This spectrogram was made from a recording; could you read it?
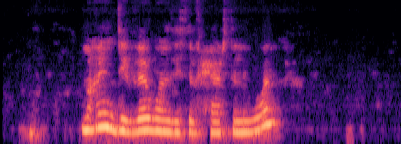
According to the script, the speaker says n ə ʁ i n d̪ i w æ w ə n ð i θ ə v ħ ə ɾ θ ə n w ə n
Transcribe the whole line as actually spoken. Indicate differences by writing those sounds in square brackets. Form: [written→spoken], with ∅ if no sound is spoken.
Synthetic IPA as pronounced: [n→m] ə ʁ i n d̪ i [w→v] æ w ə n ð i θ ə v ħ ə ɾ θ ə n w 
